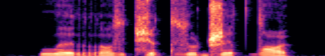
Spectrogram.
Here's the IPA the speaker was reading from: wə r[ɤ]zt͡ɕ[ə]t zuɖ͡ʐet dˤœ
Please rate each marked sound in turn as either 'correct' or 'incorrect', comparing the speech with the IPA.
incorrect, incorrect

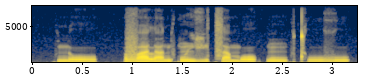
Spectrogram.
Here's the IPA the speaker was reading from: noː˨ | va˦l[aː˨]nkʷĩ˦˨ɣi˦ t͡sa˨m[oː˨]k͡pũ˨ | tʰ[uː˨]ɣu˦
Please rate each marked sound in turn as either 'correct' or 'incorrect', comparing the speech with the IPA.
incorrect, incorrect, correct

